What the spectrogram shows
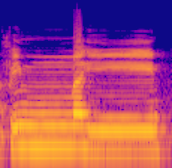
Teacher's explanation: تشدید کی وجہ سے فا کو میم کے ساتھ ملاتے ہوئے ہم نے سختی کے ساتھ زور دیا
